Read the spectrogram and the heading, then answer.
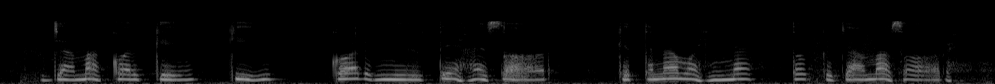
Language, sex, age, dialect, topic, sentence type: Maithili, female, 18-24, Bajjika, banking, question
